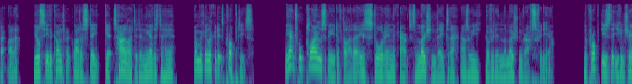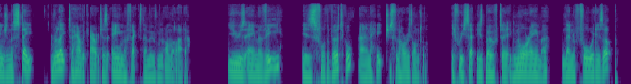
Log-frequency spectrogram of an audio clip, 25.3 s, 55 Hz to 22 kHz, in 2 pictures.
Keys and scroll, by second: 23.4 w, 24.6-25.2 typing.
